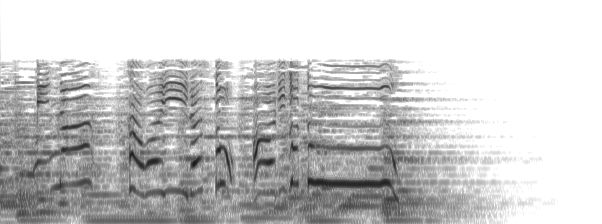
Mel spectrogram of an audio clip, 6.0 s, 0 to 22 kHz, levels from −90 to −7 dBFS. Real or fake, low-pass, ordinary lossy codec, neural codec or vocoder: real; 7.2 kHz; none; none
